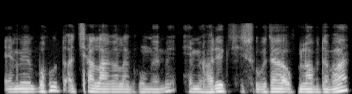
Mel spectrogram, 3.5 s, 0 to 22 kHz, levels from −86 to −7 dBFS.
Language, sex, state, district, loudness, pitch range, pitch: Bhojpuri, male, Bihar, Saran, -22 LUFS, 115-125 Hz, 120 Hz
